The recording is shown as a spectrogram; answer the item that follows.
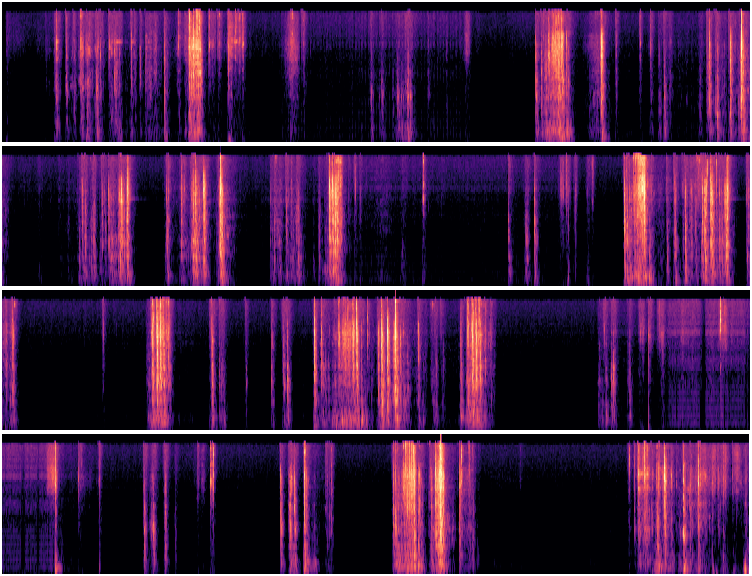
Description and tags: Fiddling with a door lock, with multiple attempts which some fails.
